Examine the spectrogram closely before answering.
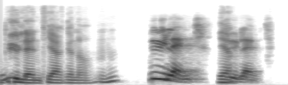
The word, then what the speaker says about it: Bülent: Habe ich ja auch gemacht, da war Bülent Ceylan. Habe ich das richtig ausgesprochen? Bülent, ja, genau.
